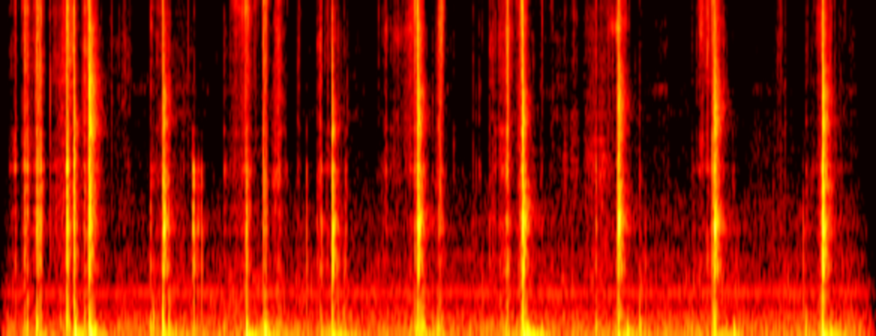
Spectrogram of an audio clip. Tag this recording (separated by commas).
Domestic sounds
